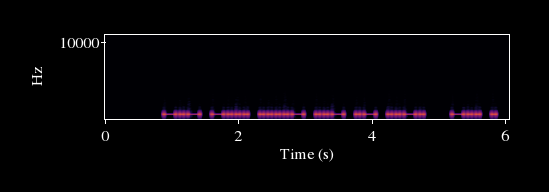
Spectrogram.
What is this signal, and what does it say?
Morse code, heard as a keyed tone, about 20 wpm, 700 Hz. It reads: KB4UAF DE
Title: USA Callsign DE Callsign 20wpm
